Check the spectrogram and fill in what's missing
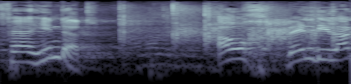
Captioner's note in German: Beifall AfD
